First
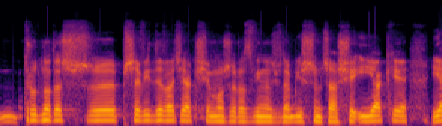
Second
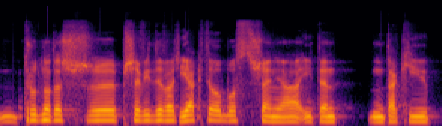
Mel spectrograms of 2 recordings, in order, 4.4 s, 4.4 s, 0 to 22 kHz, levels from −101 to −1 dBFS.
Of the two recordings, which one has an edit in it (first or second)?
second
